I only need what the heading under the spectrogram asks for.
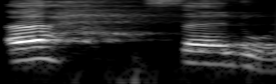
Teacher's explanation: Kalau huruf ha tu itu huruf rakhawah. Ahsanu lepas habis.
